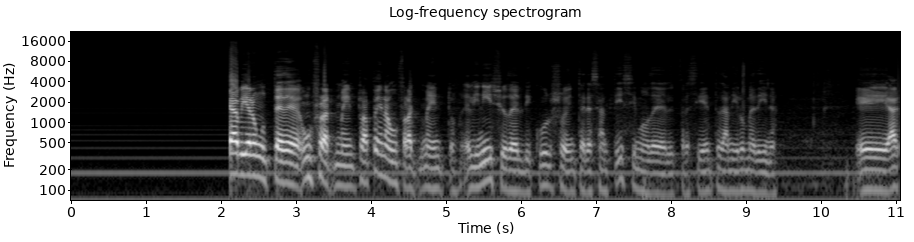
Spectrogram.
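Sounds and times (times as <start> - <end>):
electrical mains hum: 0.0 - 11.0
speech: 2.2 - 9.5, 10.5 - 11.0.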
